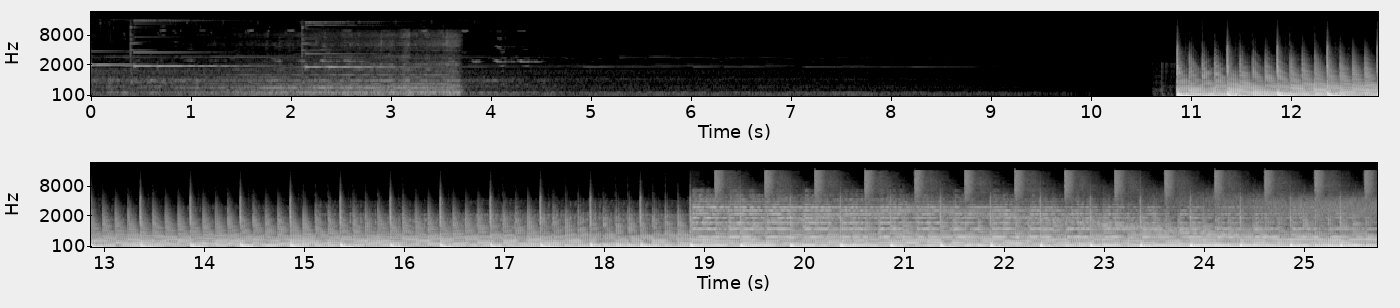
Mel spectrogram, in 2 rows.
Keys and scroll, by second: 1.2 z, 5.5 ctrl+b, 11.3 ctrl+b, 11.8 ., 12.1 0, 13.0 Return, 23.7 2.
